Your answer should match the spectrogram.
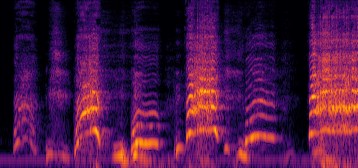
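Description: A keyboard plays a random yelling sound effect, a rapid string of loud, pitch-swooping vocal yelps and shrieks with brief gaps between bursts.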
